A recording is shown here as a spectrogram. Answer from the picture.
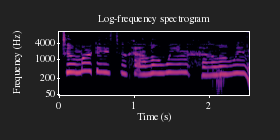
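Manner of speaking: high, soft creepy sing-song. Pretend. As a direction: creep them out in a high eerie voice. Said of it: "that first voice you did".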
